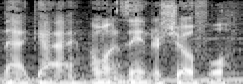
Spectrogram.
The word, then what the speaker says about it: Schauffele: Schauffele, right? – Schauffele, yeah. I don't know him. – I've just occasionally watched golf, okay. And so I've heard that's how it's pronounced.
